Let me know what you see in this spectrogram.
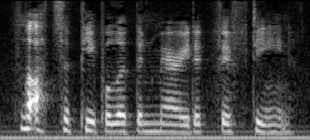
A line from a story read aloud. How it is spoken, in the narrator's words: laughed the Story Girl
